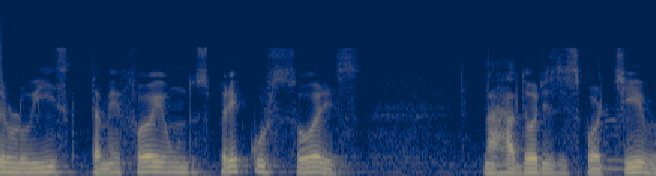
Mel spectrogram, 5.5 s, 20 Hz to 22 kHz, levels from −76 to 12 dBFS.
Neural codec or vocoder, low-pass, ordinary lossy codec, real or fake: none; 7.2 kHz; AAC, 48 kbps; real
